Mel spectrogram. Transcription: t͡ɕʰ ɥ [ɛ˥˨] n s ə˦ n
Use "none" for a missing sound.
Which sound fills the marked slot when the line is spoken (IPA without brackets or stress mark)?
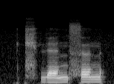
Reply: ɛ˨˦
